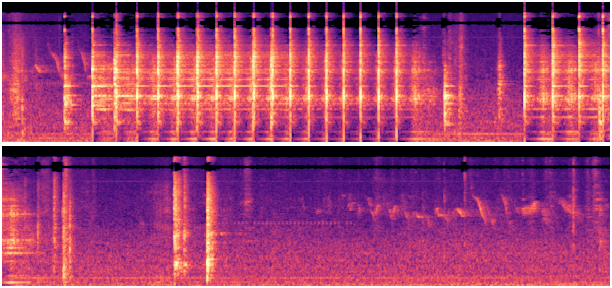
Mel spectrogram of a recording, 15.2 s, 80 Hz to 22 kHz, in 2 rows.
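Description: Small hammer tapping on the water pump of a Willys 4-134 engine to knock it loose from the block. It starts with a fast run of ringing metal taps, about five a second for some four seconds. Shorter bursts and a few single blows follow.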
